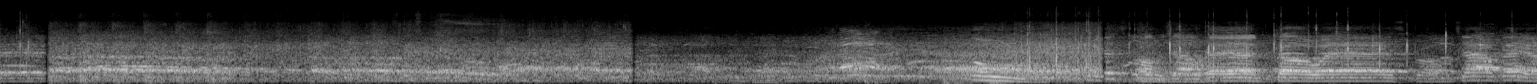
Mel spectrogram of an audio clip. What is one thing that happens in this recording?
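A large stadium crowd sings and chants loudly, echoing in the open air.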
